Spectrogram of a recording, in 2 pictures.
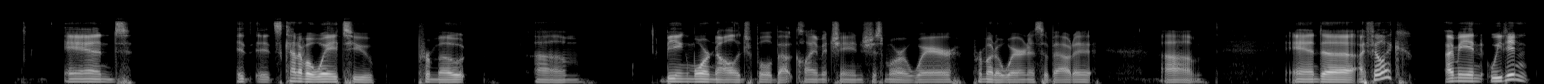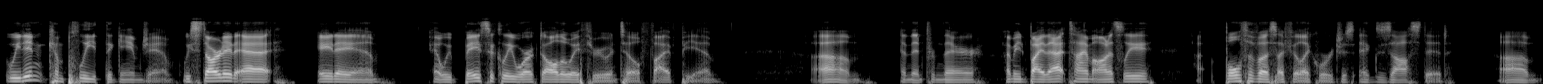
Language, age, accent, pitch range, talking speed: English, 20-39, American, 110-125 Hz, 150 wpm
